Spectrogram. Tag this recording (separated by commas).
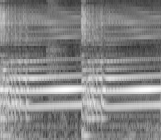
Alarm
